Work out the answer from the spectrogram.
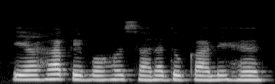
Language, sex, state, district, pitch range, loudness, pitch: Hindi, female, Jharkhand, Palamu, 205-220 Hz, -15 LUFS, 210 Hz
